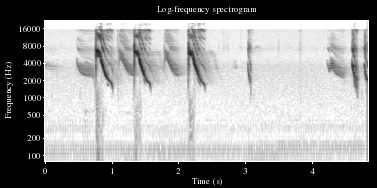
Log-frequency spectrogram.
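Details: A mi dat bird sings clear high notes that slide sharply downward, three loud sweeps in quick succession with softer slurred phrases between, followed by brief high chips and a faint low hum.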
